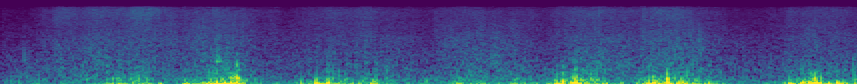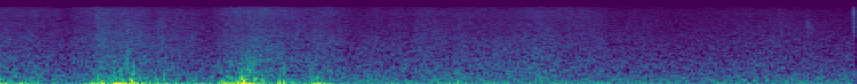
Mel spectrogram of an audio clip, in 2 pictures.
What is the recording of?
General cloth moves, can be used as clothes movement or cloth moves.
Cloth, Clothes, Movement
